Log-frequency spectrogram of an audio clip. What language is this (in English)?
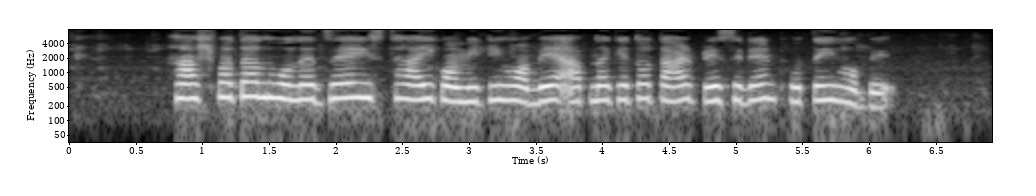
Bangla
